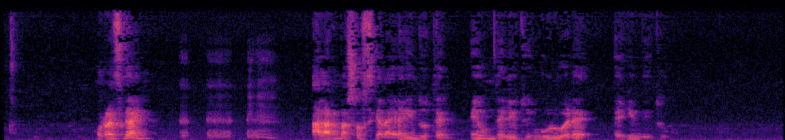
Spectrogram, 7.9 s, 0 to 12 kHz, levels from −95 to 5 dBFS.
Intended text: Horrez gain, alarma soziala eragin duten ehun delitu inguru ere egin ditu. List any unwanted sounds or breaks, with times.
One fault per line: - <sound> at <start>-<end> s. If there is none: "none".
- throat clearing at 1.8-2.9 s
